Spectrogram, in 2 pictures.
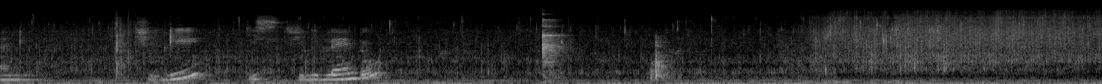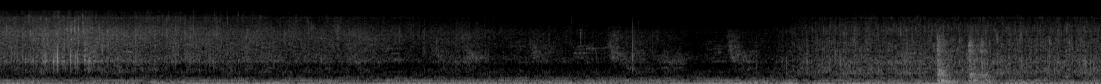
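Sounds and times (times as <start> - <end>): paste sizzling in hot oil: 7.8 - 16.0.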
